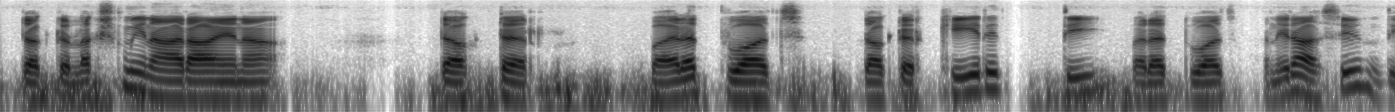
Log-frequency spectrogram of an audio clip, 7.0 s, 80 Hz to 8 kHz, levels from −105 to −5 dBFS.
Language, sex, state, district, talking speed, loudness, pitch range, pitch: Telugu, male, Telangana, Mahabubabad, 85 wpm, -18 LUFS, 135-175 Hz, 145 Hz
